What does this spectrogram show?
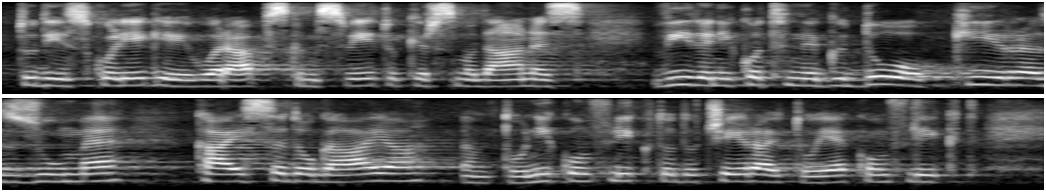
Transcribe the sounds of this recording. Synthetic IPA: t̪uːd̪iskɔleːɡiwaɾaːpskɛmsʋeːt̪ukeɾsmɔd̪aːnɛs | ʋiːd̪ɛnikɔt̪nɛɡd̪oːkʰiɾazumɛ | kajsɛd̪ɔɡaːjamt̪oːnikɔnflikt̪ɔd̪ut͡ʃeːɾajt̪oːjɛkɔnflikt̪

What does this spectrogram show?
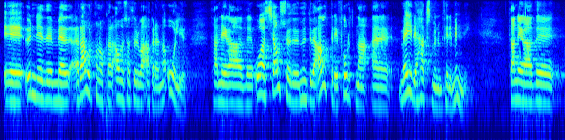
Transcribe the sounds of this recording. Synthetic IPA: ʏnːɪðmɛðraːvɔr̥kɔnɔhkaɾa̰wθɛsaðθœɥɾʏvaa̰ːpɪɾaj̪naʔɔːljʏ̰ | θanːɪɣaðɔɣasjawlsœɥðʏmʏnt̪ʏvɛɾa̰ʔalt̪ɾejfowɾt̪na | meːjɾɪɦaksmœnʏmfɪɾɪɾmɪnːɪ̰ | θanːɪɣað

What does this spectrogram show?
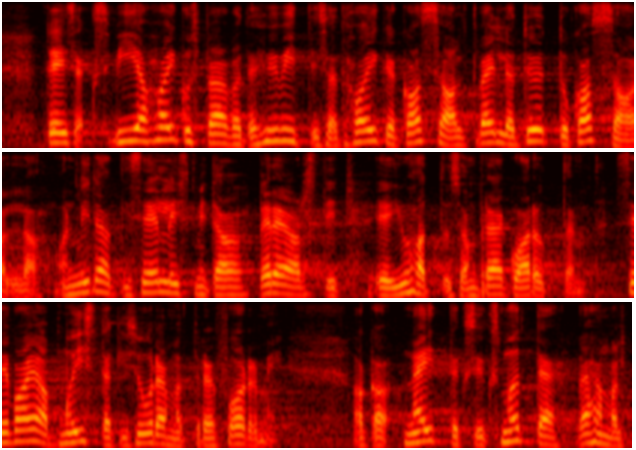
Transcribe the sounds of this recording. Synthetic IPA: t̪e̞jse̞̰ksviːjɑɦɑjɡ̥uspæevɑd̪̥e̞ɦyvit̪ːˑise̞d̪̥ɦɑjɡe̞kɑsːɑɑlt̪ˑvælʲjɑt̪ø̞ːt̪ːˑukɑsːɑ̰ɑ̰lːɑ̰o̞̰nmid̪̥ɑɡ̥ise̞lʲːist̪mid̪̥ɑpe̞ɾe̞ɑrst̪id̪̥jɑjuɦɑt̪ːˑuso̞npɾɑe̞ɡ̥uɑɾut̪ːˑɑ̰nṵd̪̥se̞ːvɑjɑb̥mɤjst̪ɑɡ̥isuːɾe̞mɑt̪ːˑre̞fo̞rmḭ | ʔɑ̰ɡ̥ɑ̰næjt̪ːˑe̞ksyksmɤt̪ːˑe̞væɦemɑlt̪

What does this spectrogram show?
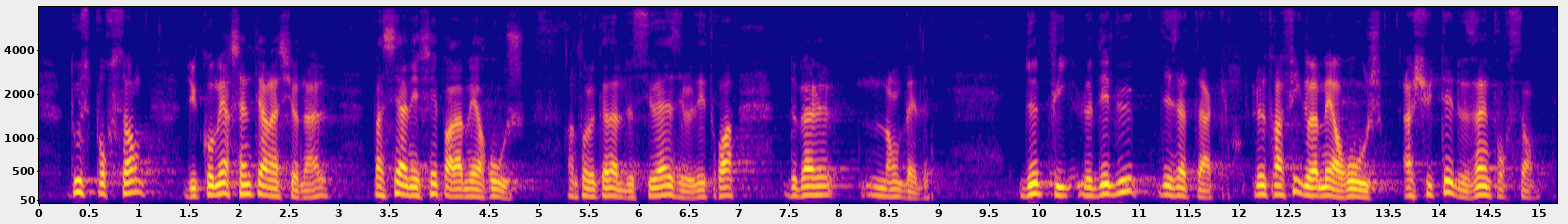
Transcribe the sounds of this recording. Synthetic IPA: d̪̥uzpuʁsɑ̃ | d̪ykɔmɛʁsɛ̃t̪ɛʁnasjɔnal | paseɛ̃nefɛpaʁlamɛʁːuʒ | ɑ̃t̪χələkanald̪əsyɛzeləd̪et̪χwad̪əbɛlmɑ̃d̪ɛ̰d̪ | d̪əpɥiləd̪ebyd̪ezat̪aklət̪χafik̚d̪əlamɛʁːuʒaʃyt̪ed̪əvɛ̃puʁsɑ̃

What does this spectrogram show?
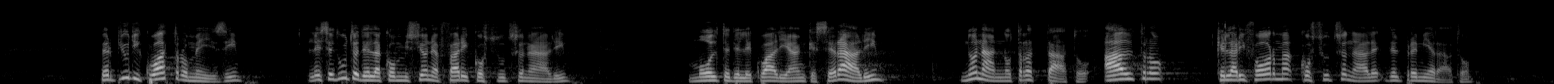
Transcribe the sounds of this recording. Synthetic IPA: perpjud̪ikwat̪ːɾomeːzi | lesed̪uːt̪ed̪elːakomːisːjoːneafːaːɾikost̪i̥t̪ut̪sːjonaːli | molt̪ed̪elːekwaːliaŋk̟eseɾaːli | nonanːot̪ɾat̪ːaːt̪oalt̪ɾo | k̟elaɾiformakost̪it̪ut̪sːjonaːled̪elpɾemieɾa̰ːt̪o̰

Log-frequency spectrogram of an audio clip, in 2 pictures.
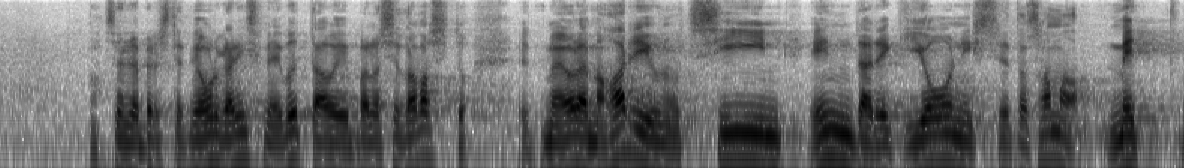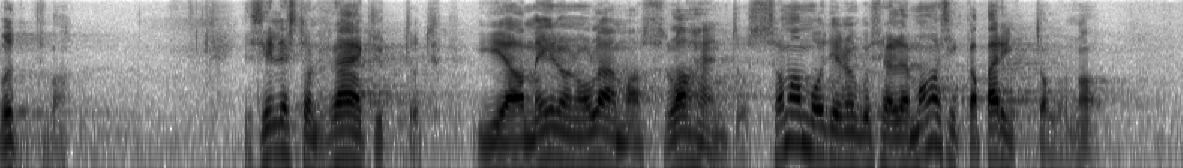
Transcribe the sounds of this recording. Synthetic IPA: no̞se̞lːepæɾɑst̪e̞t̪meo̞rɡ̥ɑnismee̞jvɤt̪ːˑɑvɤjb̥o̞lːɑse̞d̪̥ɑvɑst̪ue̞t̪me̞o̞le̞meɦɑrjunud̪̥siːne̞nd̪̥ɑɾe̞ɡ̥io̞ːnʲisse̞d̪̥ɑsɑmɑme̞t̪ːvɤt̪ːˑmɑ̰ | jɑse̞lːe̞st̪o̞nræːɡit̪ːud̪̥ | jɑme̞jlo̞no̞le̞mɑslɑɦe̞̰nd̪̥usːɑmɑmo̞ːd̪̥ʲinɑɡuse̞lːemɑːsikːˑɑpæɾit̪ːo̰lṵno̰

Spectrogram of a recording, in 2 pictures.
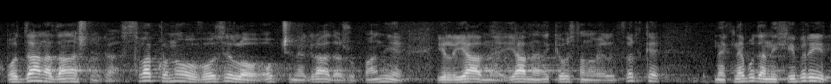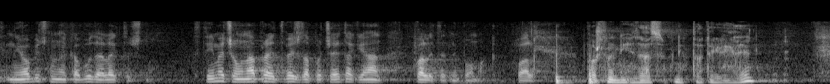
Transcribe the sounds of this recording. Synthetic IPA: o̞d̪ːaːnad̪anaʃɲe̞ɡa̰sʋako̞no̞ʋo̞ʋo̞zilo̞o̞pt͡ʃine̞ɡɾaːd̪aʒupanije̞ | ilijaːʋnejaːʋne̞ne̞ke̞ust̪ano̞ʋeilit̪ʋr̩t̪ke̞ | ne̞kne̞bud̪e̞nixibɾiːd̪nio̞bit͡ʃnone̞kabud̪e̞ːle̞k̚t̪ɾit͡ʃno | st̪iːme̞t͡ɕe̞monapɾaʋit̪ʋe̞t͡ɕzapot͡ʃe̞ːt̪akjaːnkʋalit̪e̞t̪nipo̞ma̰kxʋaːlˠapoʃt̪onijezaːst̪u̥pnikt̪ot̪eɡɾileɲ

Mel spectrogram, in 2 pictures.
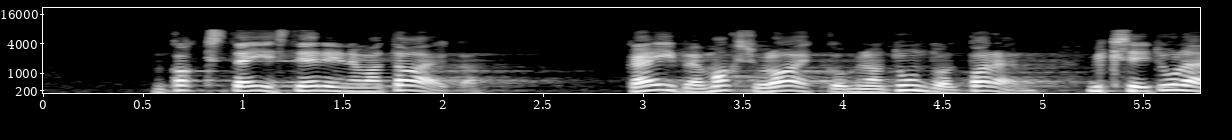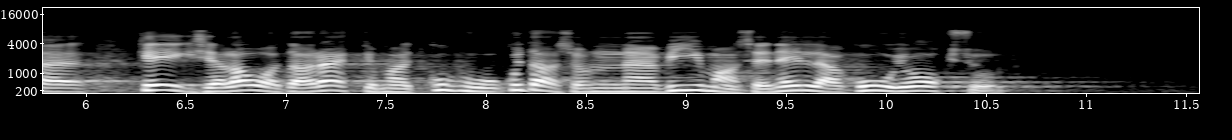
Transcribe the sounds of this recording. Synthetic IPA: onkɑkst̪æjːe̞st̪ie̞ɾinevɑt̪ːˑɑe̞ɡ̥ɑ̰ | kæjbe̞mɑksulɑekːˑumineo̞nt̪und̪uvɑlt̪̚pɑɾe̞̰mmikse̞jt̪ule̞ke̞ːɡisjɑlɑwɑd̪ɑɾæːkːˑimɑet̪ːˑkuɦukujd̪̥ɑso̞nviːmɑse̞ne̞lʲjɑkuːjo̞ːksṵl

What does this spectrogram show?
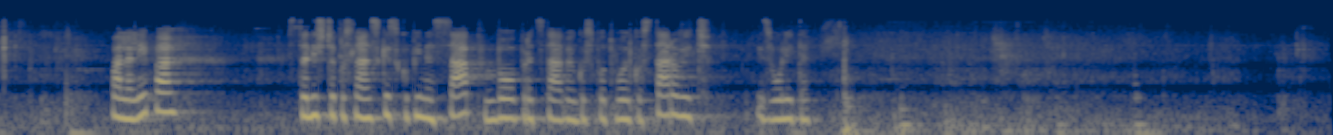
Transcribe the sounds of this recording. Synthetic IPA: xʋaːlaleːpa | st̪aliːʃt͡ʃɛpɔslaːnskɛskupiːnɛsapbopɾɛt̪st̪aːʋiwɡɔspoːt̪ʋoːjkɔst̪aːɾɔʋit͡ʃ | izʋoːlit̪ɛ

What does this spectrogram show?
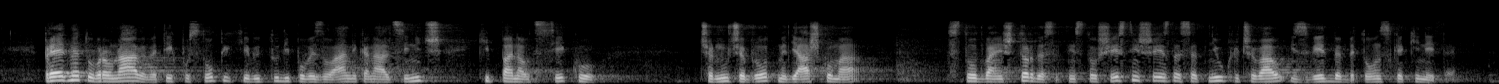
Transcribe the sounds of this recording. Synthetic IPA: pɾɛːd̪mɛt̪ɔbɾawnaːʋɛʋət̪eːxpɔst̪oːpkixjɛbiwt̪uːd̪ipɔʋɛzɔʋaːlnikanaːlsinit͡ʃ | kipanaɔt̪seːku | t͡ʃəɾnut͡ʃɛbɾoːt̪mɛd̪jaːʃkɔma | st̪oːd̪ʋaːinʃt̪əɾd̪ɛsɛt̪inst̪oʃeːst̪inʃeːzd̪ɛsət̪niuklʲut͡ʃɛʋawizʋeːd̪̚bɛbɛt̪oːnskɛkineːt̪ɛ

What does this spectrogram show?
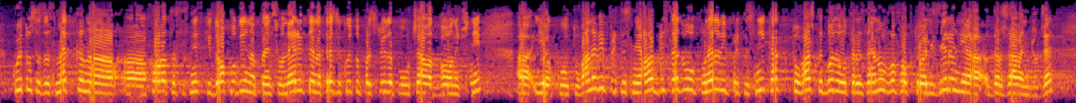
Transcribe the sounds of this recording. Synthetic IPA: koit̪ʊsəzɐsmɛt̪kənɐɐxɔɾət̪əsɐsnisk̟id̪ɔxod̪inɐpɛnsionɛɾit̪ɛnɐt̪ɛzikoit̪ʊpɾɛt̪st̪ʊid̪ɐpolˠʊt͡ʃavəd̪̚bɔlˠnit͡ʃni | iɐkot̪ovanɛvipɾit̪ɛsnjavəbislɛd̪vɐlˠoponɛd̪ɐvipɾit̪ɛsnikakt̪ovaʃt̪ɛbɤd̪ɛot̪ɾɐzɛnovɐfɐkt̪uɐliziɾənijəd̪əɾʒavɛnbjud͡ʒɛt̪

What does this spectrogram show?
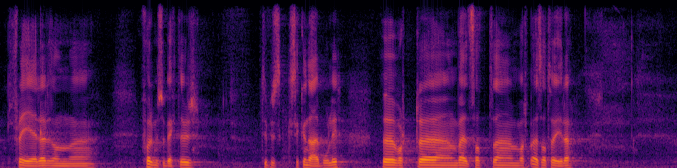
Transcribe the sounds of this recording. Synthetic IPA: fleːɾəsɔnː | fɔɾmsʉbjɛkt̪əɾ | t̪ʰyːpɪsksɛkʉnd̪æːɾbuːlɪəɾ | ʋɑʈʋæd̪sɑt̪ːʋɑʋæd̪sɑt̪hœʏəɾə

